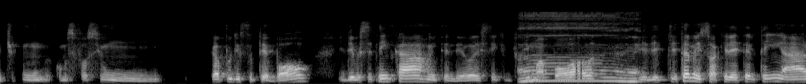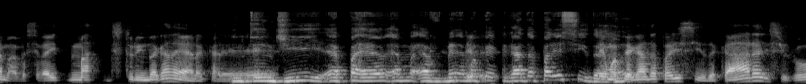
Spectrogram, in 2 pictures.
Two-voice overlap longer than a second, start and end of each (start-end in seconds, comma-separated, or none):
5.2-6.5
